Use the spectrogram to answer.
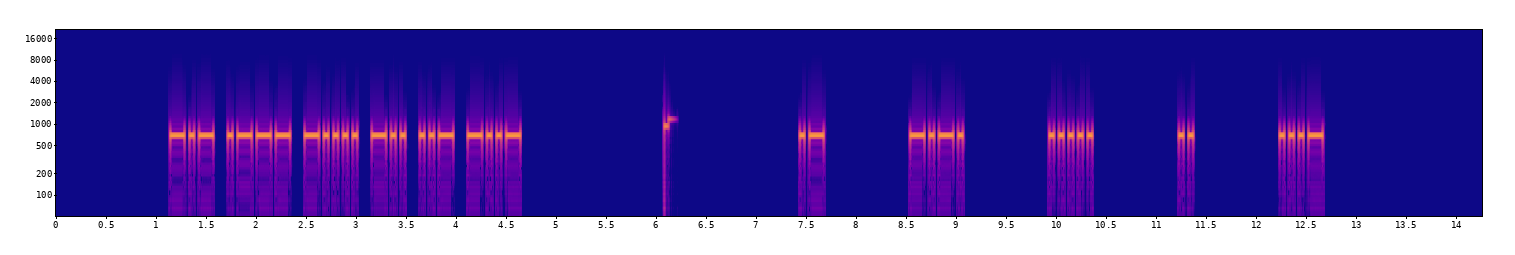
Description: Morse code, heard as a keyed tone, about 25 wpm, spaced as for 13 wpm, 700 Hz. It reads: KJ6DUX AC5IV
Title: USA Call Signs - 6x Character Spacing - 25wpm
